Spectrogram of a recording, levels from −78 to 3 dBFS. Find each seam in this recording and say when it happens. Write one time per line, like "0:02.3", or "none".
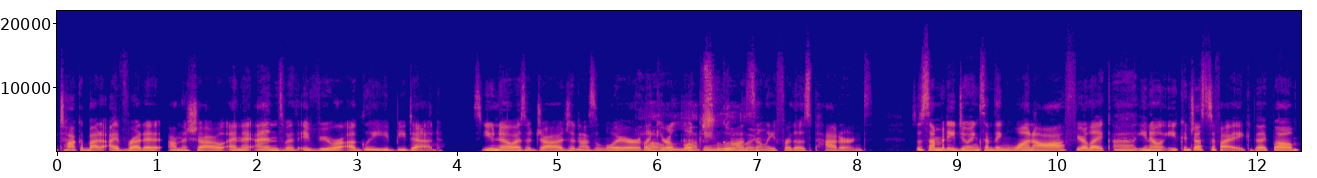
0:04.1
